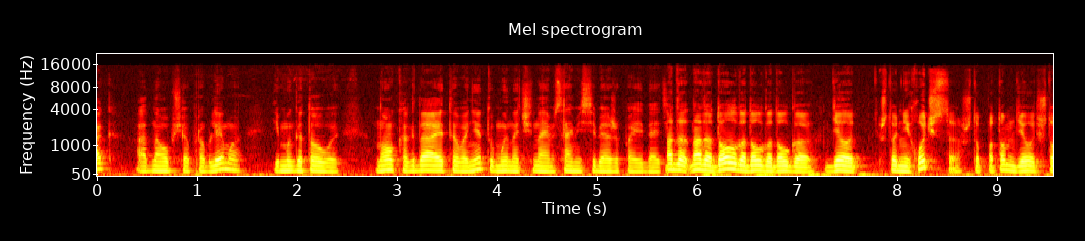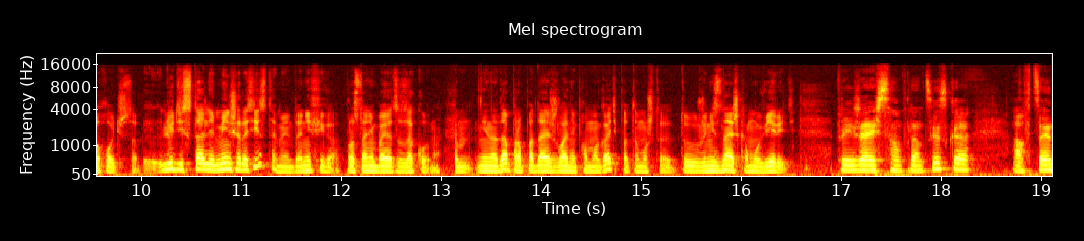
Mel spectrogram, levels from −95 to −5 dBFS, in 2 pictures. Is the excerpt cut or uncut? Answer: cut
